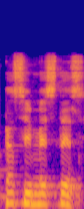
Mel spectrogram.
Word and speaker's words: pessimistic: And for the next word, pessimistic, it is adjective. And for this word, you need to stress the third syllable, miss, right?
